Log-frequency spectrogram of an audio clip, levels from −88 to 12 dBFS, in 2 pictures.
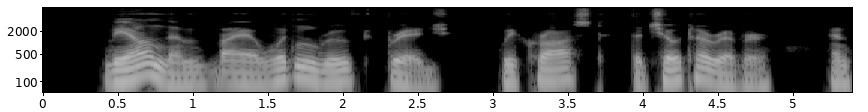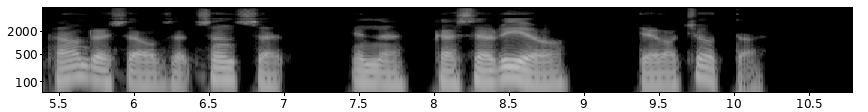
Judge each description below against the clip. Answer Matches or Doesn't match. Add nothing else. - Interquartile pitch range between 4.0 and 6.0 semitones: Matches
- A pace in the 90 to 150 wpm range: Matches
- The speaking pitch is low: Matches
